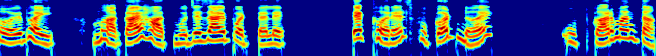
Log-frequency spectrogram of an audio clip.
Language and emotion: Goan Konkani, happy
